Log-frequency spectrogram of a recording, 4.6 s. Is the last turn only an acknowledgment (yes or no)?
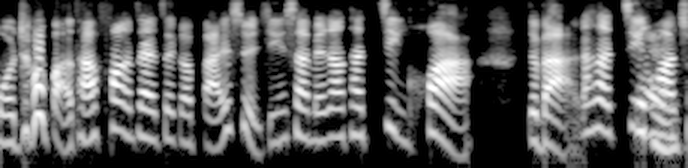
yes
